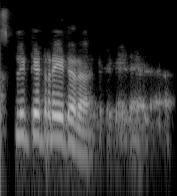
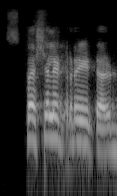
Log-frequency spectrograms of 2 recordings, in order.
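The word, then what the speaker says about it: Spliterator: in video I told special iterator don't carry that word that is wrong I pronounced later in the comments I have corrected it okay it is not special iterator it is a split iterator why I pronounce it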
